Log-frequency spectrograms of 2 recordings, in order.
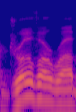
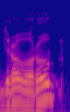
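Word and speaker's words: Drovorub: root kit boot kit hacking tool kits are drovo rub and fence pie or actually correctly pronounced druvorup and fenspy drovorup is of course developed by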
